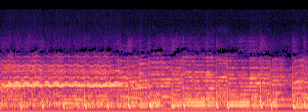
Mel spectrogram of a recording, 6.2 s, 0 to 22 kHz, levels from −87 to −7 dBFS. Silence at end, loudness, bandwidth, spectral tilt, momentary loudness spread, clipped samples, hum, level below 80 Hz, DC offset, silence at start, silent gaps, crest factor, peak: 0 s; -19 LUFS; 9.2 kHz; -7.5 dB/octave; 3 LU; under 0.1%; none; -48 dBFS; 1%; 0 s; none; 12 dB; -8 dBFS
